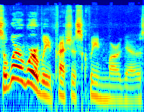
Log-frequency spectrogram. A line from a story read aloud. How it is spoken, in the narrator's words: said Kuroviev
